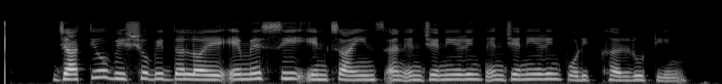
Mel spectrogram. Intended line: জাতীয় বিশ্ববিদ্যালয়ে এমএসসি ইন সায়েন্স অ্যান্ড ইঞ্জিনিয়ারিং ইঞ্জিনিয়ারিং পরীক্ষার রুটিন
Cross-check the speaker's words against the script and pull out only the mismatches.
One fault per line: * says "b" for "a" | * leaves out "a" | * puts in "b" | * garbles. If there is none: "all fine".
all fine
